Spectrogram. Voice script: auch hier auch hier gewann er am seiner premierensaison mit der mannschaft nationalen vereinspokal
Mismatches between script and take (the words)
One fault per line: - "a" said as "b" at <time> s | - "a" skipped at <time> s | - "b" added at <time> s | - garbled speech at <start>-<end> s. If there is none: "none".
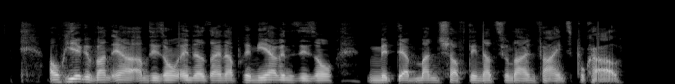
- "auch hier" skipped at 0.8 s
- "saisonende" added at 1.5 s
- "den" added at 4.7 s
